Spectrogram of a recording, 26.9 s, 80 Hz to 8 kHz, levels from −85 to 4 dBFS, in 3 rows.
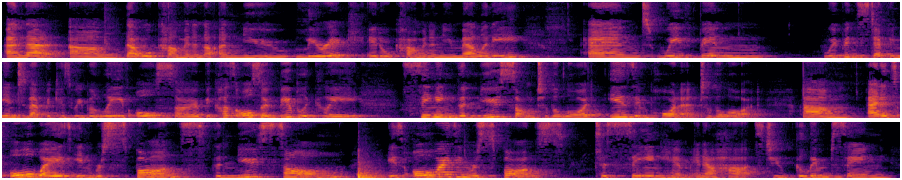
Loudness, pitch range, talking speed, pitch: -28 LUFS, 205-240 Hz, 145 wpm, 220 Hz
